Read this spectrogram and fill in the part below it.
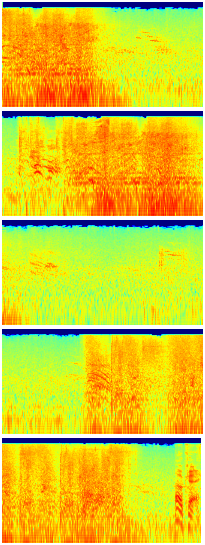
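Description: Magic blasts and weapon clashes burst out in quick bursts.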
